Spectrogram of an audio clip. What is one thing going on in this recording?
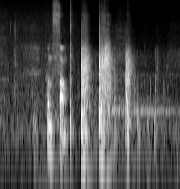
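A mallet taps on a tool against leather.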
